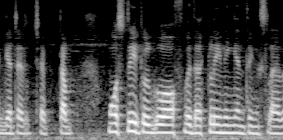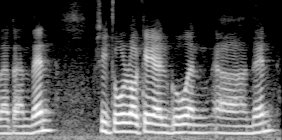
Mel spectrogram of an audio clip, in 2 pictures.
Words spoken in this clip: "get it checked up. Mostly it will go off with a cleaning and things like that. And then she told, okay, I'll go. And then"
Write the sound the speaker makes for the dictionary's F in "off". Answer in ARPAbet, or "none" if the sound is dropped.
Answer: F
